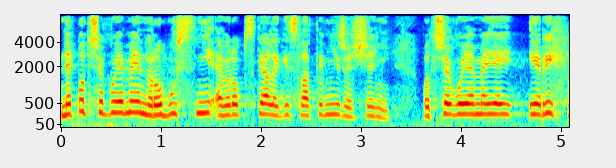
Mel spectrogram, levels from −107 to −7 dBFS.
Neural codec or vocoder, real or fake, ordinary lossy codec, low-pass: codec, 16 kHz, 16 kbps, FunCodec, trained on Chinese and English, 50 frames a second; fake; none; none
